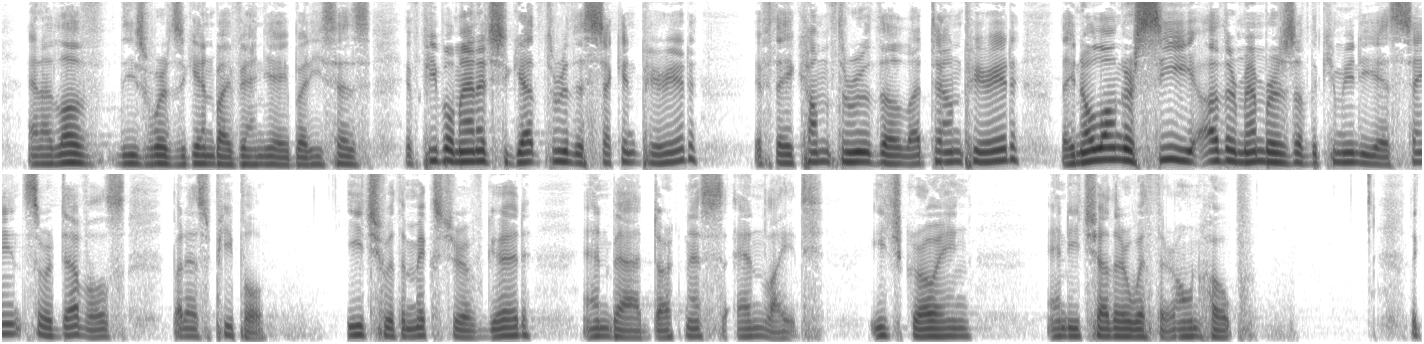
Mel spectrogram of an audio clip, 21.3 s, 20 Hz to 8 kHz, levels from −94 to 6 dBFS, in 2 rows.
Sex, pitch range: male, 125-155 Hz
